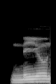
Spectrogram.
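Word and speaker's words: ㄴ: ठीक है, के बाद है नियोन, नियोन नून की आवाज देता है।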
